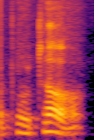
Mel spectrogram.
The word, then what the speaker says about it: Buddha: So I changed the mantra from let go to Puto, which is the way the Thais pronounce Buddha. They say Buddha.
